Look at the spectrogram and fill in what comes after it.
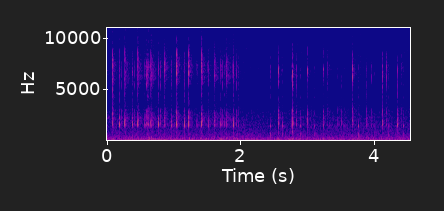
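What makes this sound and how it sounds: Fingertips tap and press the face buttons of a white plastic Xbox 360 controller, a hollow handheld held in both hands. Quick, quiet, bright plastic clicks come in a dense run for the first two seconds, then thin out into sparser taps over a low background rumble.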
